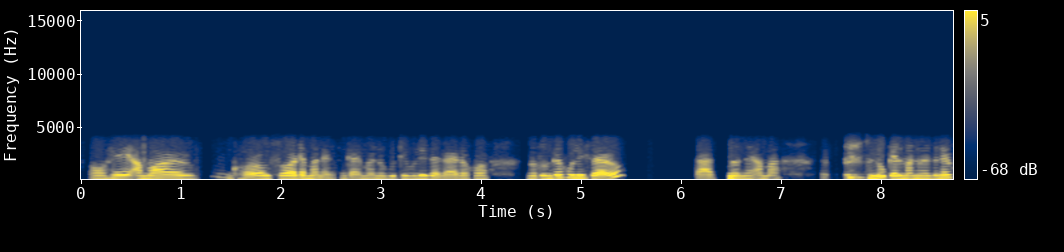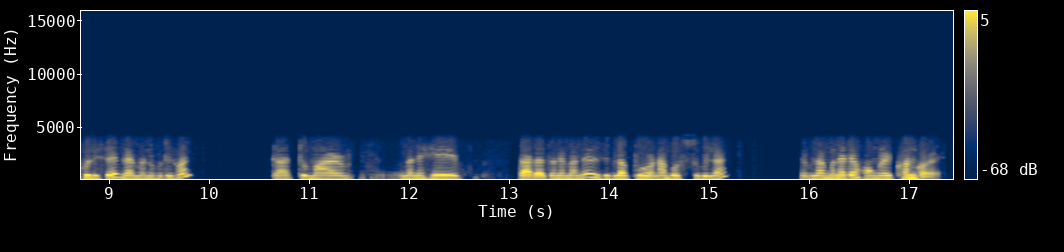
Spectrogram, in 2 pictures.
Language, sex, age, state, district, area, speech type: Assamese, female, 18-30, Assam, Lakhimpur, rural, conversation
